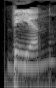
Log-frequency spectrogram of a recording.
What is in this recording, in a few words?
swedish leg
